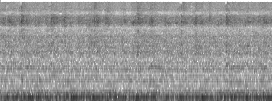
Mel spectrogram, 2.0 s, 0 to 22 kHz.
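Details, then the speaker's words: 2019 Silverado V8 with a smaller Jam performance cam after a retune, settling from start-up to idle: deep steady rumble with slight cam lope, no knocks or ticks, great oil pressure; runs well. "yeah no no she she's runs real good it's got great oil pressure really happy with how this truck turned out"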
